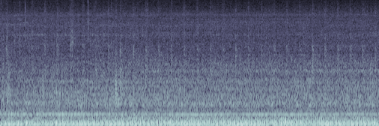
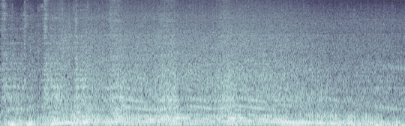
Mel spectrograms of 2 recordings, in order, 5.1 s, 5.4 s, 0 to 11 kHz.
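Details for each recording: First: 1954 Chevrolet Handyman wagon, old inline petrol engine at cold idle: light quick ticking over low rumble, goes away when fully warm and driven; lifter tick, owner suspects valves need adjusting. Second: 1954 Chevrolet 150 Handyman wagon engine, warmed up after running for a while: revs up smoothly and settles to a steady, even note, with the lifter tick heard earlier now gone.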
